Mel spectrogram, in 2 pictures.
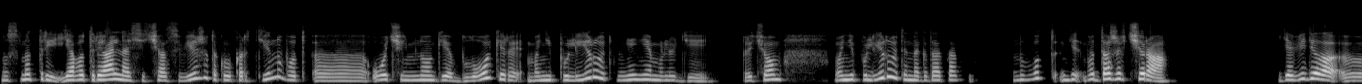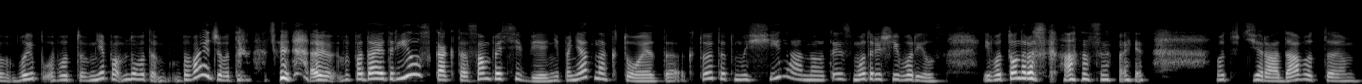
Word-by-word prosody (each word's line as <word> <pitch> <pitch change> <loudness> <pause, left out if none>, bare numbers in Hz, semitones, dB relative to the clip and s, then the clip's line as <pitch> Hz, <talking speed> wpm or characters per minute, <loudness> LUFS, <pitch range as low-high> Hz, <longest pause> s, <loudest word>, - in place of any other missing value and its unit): Ну, 195 - -6
смотри, 220 +1 -2
я 200 +1 +4
вот 215 0 0
реально 215 -1 +6
сейчас 180 +2 -5
вижу 255 - -1
такую 200 -7 -2
картину, 215 - -2
вот, 200 -2 -5
э, 165 -1 -4
очень 210 -2 0
многие 200 -1 +1
блогеры 190 - 0
манипулируют 200 - 0
мнением 215 +1 0
людей, 155 -6 -7 0.2
причем 215 +7 -1 0.5
манипулируют 220 - +1
иногда 200 -1 -1
так 205 0 -5 0.5
ну 210 +2 -4
вот 280 +6 -4
нет 205 +2 -2
вот 240 +1 -1
даже 255 +4 +4
вчера 200 - +4 1.1
я 215 - +2
видела, 245 -3 +6
э, 170 +2 -3
вып 225 - 0
вот, 205 +1 -5
мне 205 +10 -1
пом 235 -4 -3
ну 250 - +2
вот, 235 -5 -3
бывает 215 - -1
же 220 - +1
вот, 190 0 -6 0.7
э, 195 -3 +5
выпадает 255 +4 +3
рилс 395 - +3
как-то 215 -3 +1
сам 255 +7 +1
по 255 0 +5
себе, 180 - -5
непонятно, 245 - -1
кто 170 -8 -3
это, 155 +4 -4
кто 260 - -2
этот 260 -3 -4
мужчина. 235 - -5
Но 205 -1 -3
ты 245 +5 -6
смотришь 240 +1 -2
его 225 -1 -2
рилс, 155 -6 -6 0.4
и 205 - -4
вот 225 +4 0
он 280 +1 +7
рассказывает 220 -6 +1 0.7
вот 215 -1 -7
вчера, 180 -7 -1
да, 170 +7 +2
вот, 215 -4 -6
а, 160 -2 -3
210 Hz, 145 wpm, -22 LUFS, 185-245 Hz, 1.1 s, он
